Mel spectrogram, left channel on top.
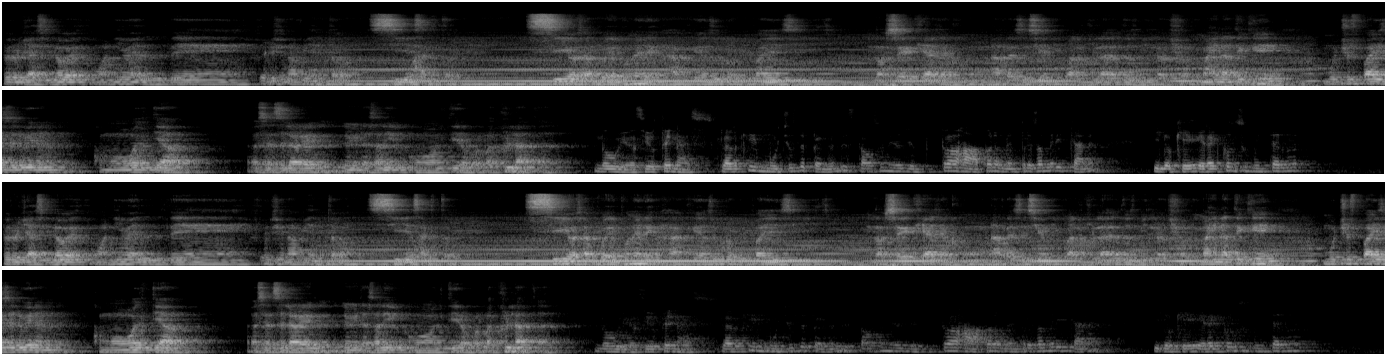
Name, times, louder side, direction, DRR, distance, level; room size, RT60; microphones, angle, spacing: voice 1, 0.0-4.6 5.2-8.3 8.6-15.7 16.3-19.3, right 2 dB, 65° right, -1 dB, 0.9 m, -28 dB
voice 2, 2.6-3.3 3.9-4.4 19.8-24.8 25.3-26.8, left 5 dB, 85° left, 8 dB, 0.4 m, -37 dB
sound 1, 3.1-13.1, right 2 dB, ahead, 0.4 m, -30 dB
3.3 x 3.2 x 4.5 m, 0.90 s
head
